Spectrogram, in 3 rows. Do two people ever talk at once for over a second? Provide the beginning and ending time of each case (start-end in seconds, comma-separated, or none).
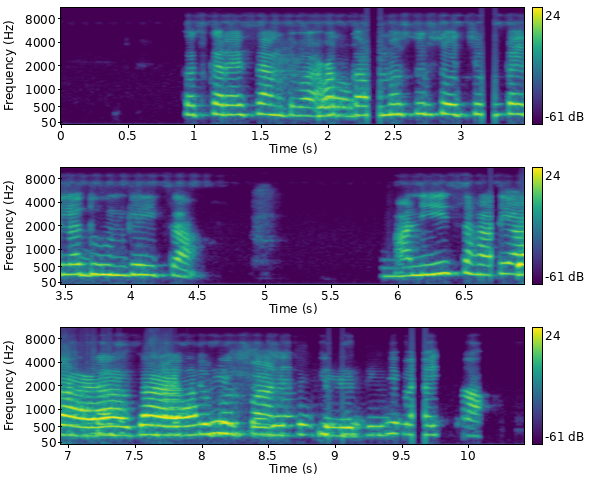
6.9-9.4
